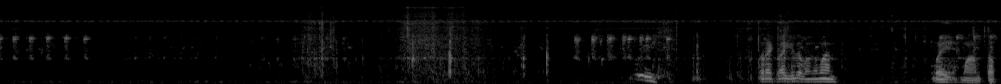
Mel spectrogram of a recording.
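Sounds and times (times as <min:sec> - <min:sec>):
grass and brush rustling: 0:02.6 - 0:10.0.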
